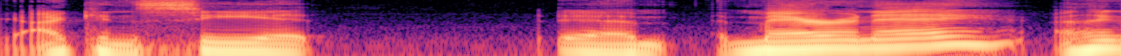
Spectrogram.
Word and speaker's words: Marigny: I think it's called Marigny. It's a it's French, but it's spelled with like g n y and I'm like it's not it's not Marigny. It's probably Marigny cuz, you know, French.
